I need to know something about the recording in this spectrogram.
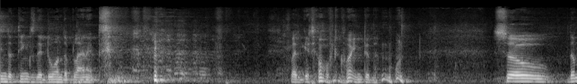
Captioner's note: laughs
